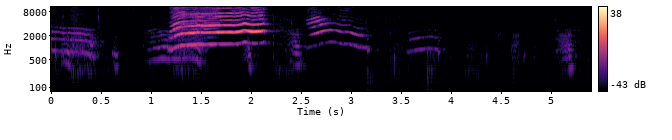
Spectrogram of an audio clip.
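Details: Dog litter just born, with a mother dog and her first three newborn puppies indoors; high, harmonic squealing whines rising and falling, one long loud cry near the middle followed by shorter fading squeaks, with soft background noise.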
